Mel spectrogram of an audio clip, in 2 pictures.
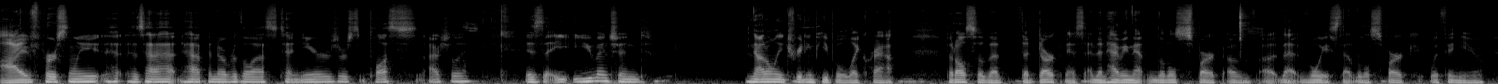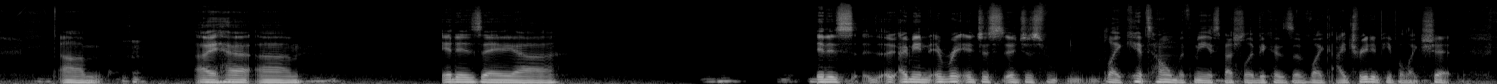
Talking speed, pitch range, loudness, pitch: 150 wpm, 95-120 Hz, -29 LUFS, 110 Hz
